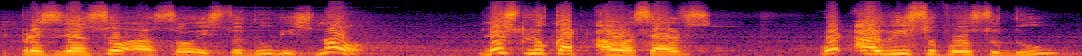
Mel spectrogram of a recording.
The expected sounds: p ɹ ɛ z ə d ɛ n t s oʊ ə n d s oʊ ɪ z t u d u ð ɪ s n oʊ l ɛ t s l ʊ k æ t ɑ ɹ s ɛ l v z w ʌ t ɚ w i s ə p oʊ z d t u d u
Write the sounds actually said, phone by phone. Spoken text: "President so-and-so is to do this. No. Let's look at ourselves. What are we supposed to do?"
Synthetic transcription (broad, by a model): p ɹ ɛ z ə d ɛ n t s oʊ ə s oʊ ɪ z t u d u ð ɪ s n oʊ l ɛ t s l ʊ k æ t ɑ w s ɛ l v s w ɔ t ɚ w i s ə p oʊ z t u d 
